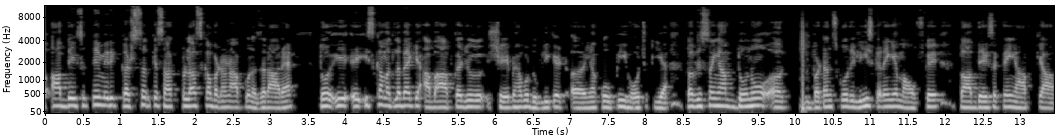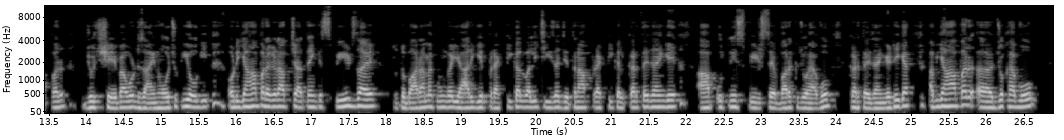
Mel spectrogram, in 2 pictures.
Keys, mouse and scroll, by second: 13.7-15.2 drag, 14.9 right click, 16.0 right click, 16.4-17.3 click, 17.0 right click, 17.7 scroll down 1, 19.2 scroll up 1, 20.3-21.8 click, 21.5 right click, 22.1-23.2 click, 22.9 right click, 23.2-24.3 click, 23.9 right click, 24.4-25.1 click, 24.8 right click, 25.3 scroll down 1, 26.3-26.9 drag.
